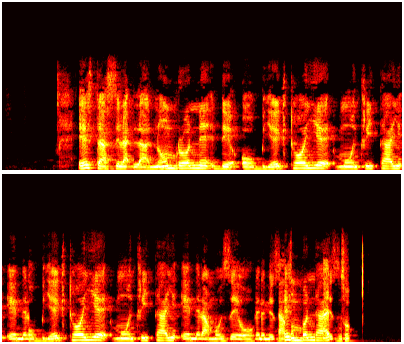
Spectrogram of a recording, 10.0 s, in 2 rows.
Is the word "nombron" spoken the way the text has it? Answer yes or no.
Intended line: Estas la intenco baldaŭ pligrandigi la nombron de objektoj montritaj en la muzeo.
no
